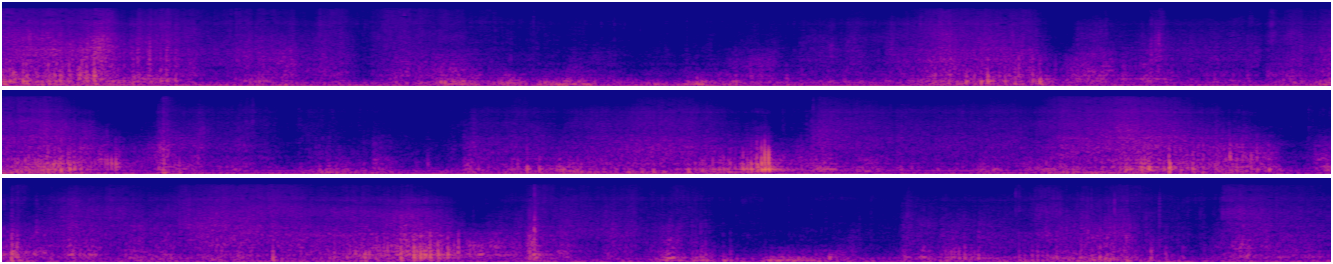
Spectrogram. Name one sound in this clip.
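Wet sponges squish and squelch in thick soapy foam.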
